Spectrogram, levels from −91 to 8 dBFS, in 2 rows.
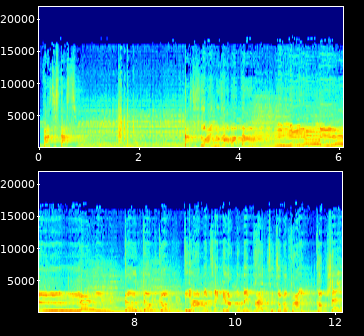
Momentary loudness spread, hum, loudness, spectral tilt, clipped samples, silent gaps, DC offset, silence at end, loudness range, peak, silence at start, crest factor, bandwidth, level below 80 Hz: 10 LU; none; -18 LUFS; -2.5 dB/octave; under 0.1%; none; 1%; 0 s; 4 LU; -2 dBFS; 0 s; 18 dB; 17 kHz; -48 dBFS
